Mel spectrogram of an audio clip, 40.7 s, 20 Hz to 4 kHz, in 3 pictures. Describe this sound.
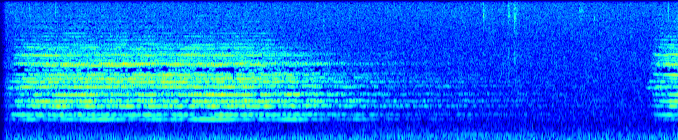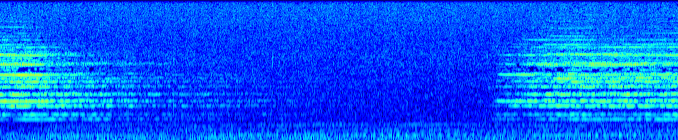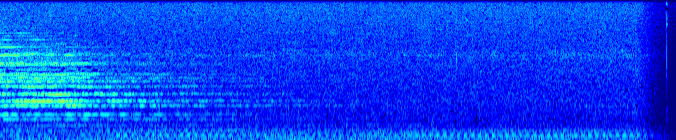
distant train01
Multiple train whistles in distance with lovely ambient echo. Recorded with Griffin iTalk mic and iPod.
field-recording, lofi, whistle, train, distant, echo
